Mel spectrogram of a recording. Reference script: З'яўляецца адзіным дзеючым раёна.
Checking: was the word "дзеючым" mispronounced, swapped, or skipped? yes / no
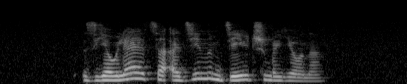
no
